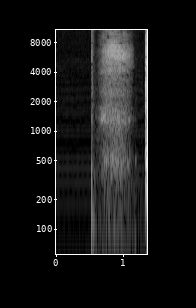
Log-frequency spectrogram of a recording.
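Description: A sharp cough followed by a raspy, drawn-out throat clearing, then another abrupt cough, with no talking in between.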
